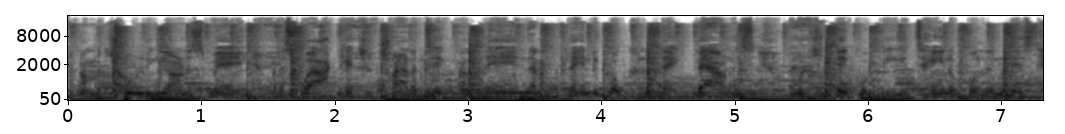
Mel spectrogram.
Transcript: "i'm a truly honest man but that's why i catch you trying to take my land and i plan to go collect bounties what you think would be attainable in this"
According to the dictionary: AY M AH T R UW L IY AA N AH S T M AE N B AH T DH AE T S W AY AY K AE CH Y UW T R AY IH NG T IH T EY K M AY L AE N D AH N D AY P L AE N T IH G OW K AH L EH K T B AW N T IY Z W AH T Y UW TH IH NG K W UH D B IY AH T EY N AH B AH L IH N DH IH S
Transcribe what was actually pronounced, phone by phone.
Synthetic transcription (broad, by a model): AY M AH T R UW L IY AA N AH S T M AE N B AH T DH AE T S W AY AY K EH CH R T R AY IH NG T IH T EY K M AY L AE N AH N AY P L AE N T IH G OW K AH L EH K T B AW N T IY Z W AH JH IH TH IH NG K W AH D B IY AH T EY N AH B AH L IH N DH IH S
